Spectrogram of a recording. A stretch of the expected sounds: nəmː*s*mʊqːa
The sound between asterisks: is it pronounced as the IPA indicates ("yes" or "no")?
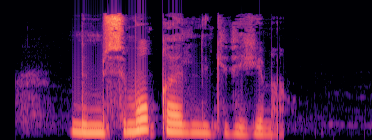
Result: yes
